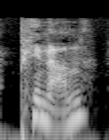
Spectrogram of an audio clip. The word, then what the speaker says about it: Pinan: And the original Okinawan pronunciation for the first ideogram is pin, where the Japanese pronounce it he. So therefore that's where we get the two pronunciations of pinan and hian.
